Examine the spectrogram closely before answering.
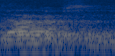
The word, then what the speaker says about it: Jakobson: Yeah, his name is pronounced Jakobson because that's the way it is in Russian. Although it looks like Jacobson, but actually his name is Roman Jakobson.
